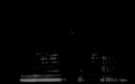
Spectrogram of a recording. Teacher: There's a schwa. There's a very subtle schwa there at the end.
